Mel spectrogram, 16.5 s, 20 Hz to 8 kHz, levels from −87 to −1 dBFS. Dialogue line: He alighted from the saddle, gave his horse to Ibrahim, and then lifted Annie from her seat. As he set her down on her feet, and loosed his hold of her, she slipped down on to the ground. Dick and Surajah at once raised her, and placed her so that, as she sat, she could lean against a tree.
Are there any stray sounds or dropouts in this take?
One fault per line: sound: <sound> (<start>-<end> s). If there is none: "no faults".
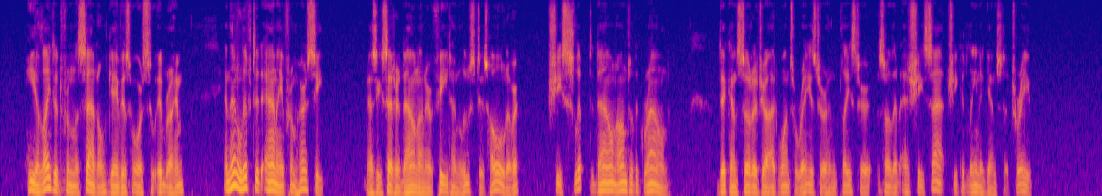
no faults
